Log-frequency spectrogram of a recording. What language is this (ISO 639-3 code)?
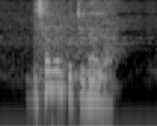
sat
